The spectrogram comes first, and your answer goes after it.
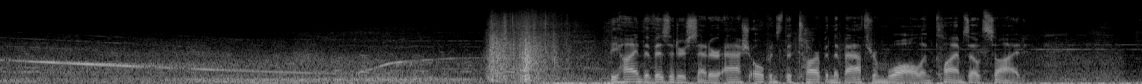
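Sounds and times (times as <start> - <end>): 
police car siren wailing along a highway: 0.0 - 4.9
road rumble: 2.5 - 8.6
speech: 6.1 - 10.6.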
